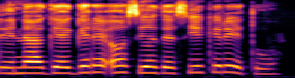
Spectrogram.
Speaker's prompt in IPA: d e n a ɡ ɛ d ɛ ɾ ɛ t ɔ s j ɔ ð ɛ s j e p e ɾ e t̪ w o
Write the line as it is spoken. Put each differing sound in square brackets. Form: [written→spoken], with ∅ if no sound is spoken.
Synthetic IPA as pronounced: d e n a ɡ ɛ [d→ɡ] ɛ ɾ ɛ [t→ʔ] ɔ s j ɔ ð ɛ s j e [p→k] e ɾ e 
